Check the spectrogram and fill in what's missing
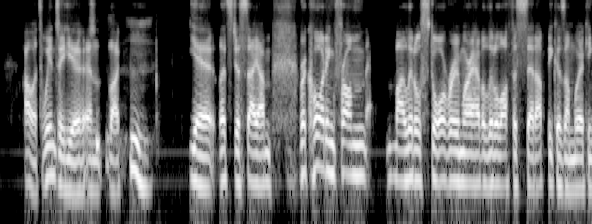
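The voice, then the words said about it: Australian accent. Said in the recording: “I don't know if they could tell from the accent. ... I'm from Australia”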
